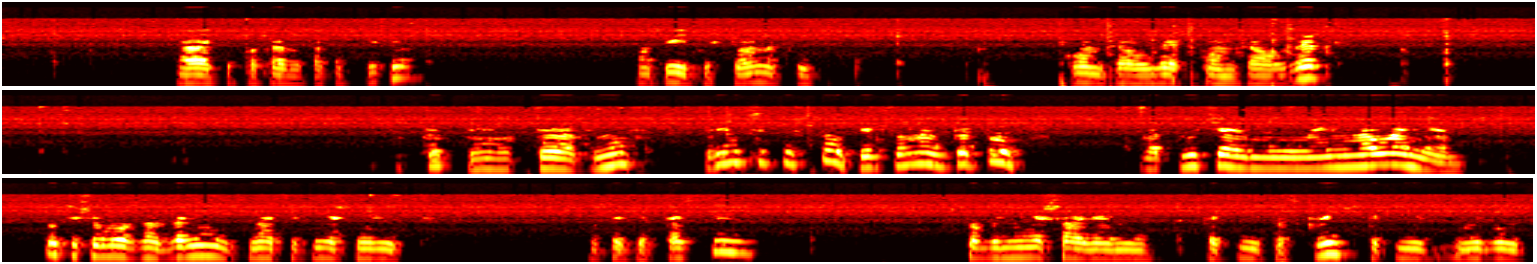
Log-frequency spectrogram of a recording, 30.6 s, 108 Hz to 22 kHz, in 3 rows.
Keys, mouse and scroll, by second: 2.8-5.8 drag, 7.3 ctrl+z, 7.8 ctrl+z, 10.5 click, 11.2-13.3 middle drag, 14.3-14.7 shift+middle drag, 15.5 KP_1, 17.6 click, 19.7 shift+middle click, 22.7 click, 25.7-28.2 middle drag.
